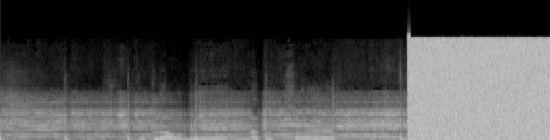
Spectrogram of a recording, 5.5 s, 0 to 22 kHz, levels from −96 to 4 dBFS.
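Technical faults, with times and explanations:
4.08–5.51 s, samples built from the wrong bytes: to the end of the clip, each sample is assembled from mismatched bytes, through a byte offset, a swapped byte order or a wrong alignment. The rapidly changing low-order bits land in the most significant positions, so the sound turns into broadband noise.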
